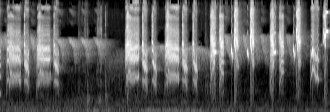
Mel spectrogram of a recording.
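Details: Long-tailed shrike song used as a lure to rouse other shrikes to sing: harsh scratchy notes, a sustained buzzy rasp, then rapid clipped chattering phrases in quick bursts.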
